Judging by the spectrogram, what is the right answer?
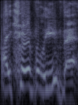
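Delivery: worked-up, heated, high-pitched exasperated disbelief. Upset that a game list leaves out Spider-Man 2, heated. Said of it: "I'm sorry, I'm heated".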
